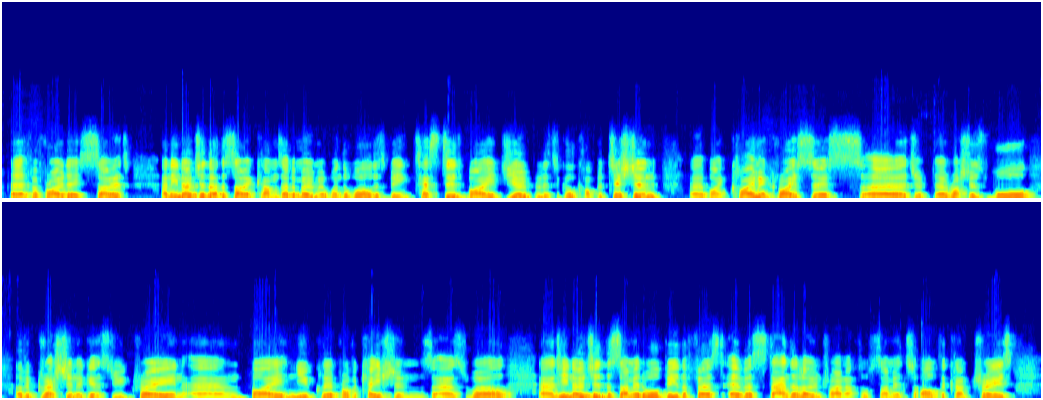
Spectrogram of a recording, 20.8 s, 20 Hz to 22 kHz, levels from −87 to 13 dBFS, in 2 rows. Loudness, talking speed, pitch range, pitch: -17 LUFS, 165 wpm, 130-180 Hz, 155 Hz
